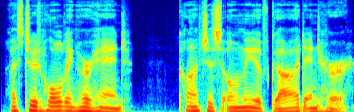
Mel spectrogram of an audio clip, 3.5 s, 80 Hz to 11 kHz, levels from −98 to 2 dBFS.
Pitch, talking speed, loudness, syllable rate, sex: 105 Hz, 185 wpm, -16 LUFS, 4.9 syllables/s, male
